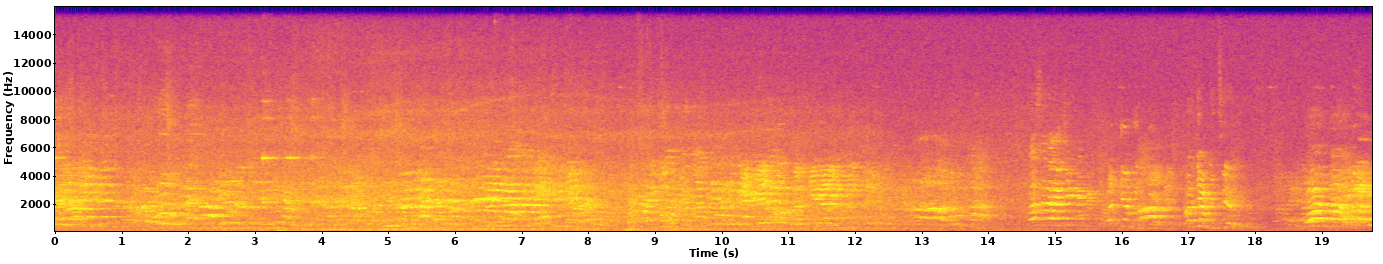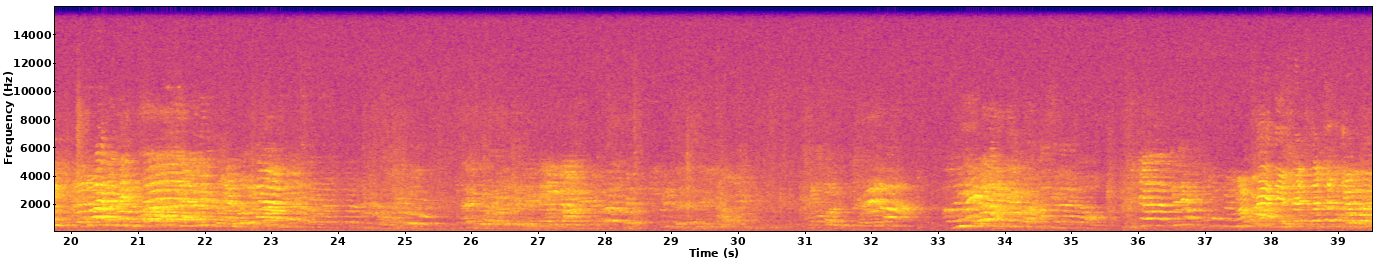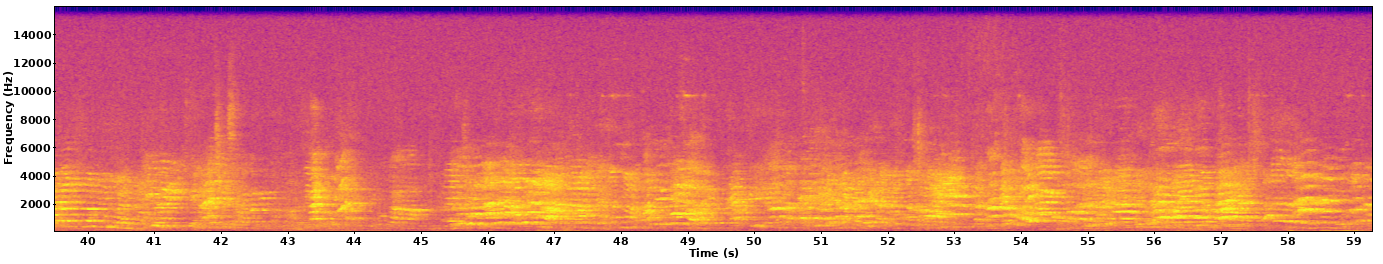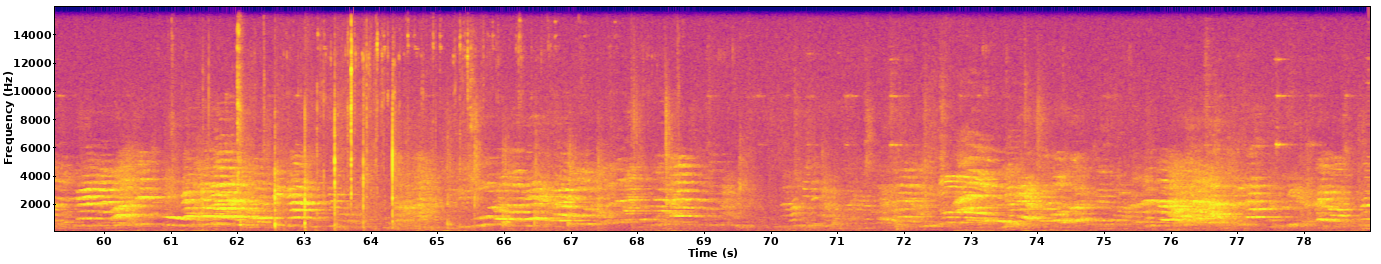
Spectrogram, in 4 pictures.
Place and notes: Piazza del Duca/Via del Carmine - Children playing in the alleyways, passers-by.
[Hi-MD-recorder Sony MZ-NH900 with external microphone Beyerdynamic MCE 82]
